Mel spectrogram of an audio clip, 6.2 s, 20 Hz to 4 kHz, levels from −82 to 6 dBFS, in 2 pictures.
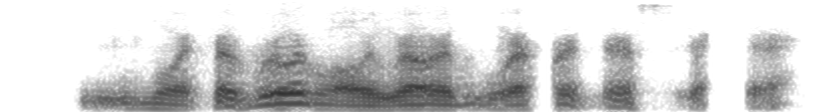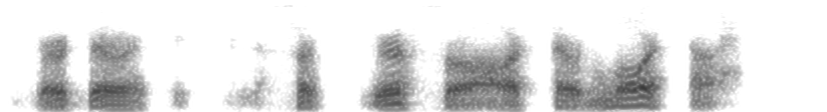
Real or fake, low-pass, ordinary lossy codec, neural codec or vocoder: fake; 3.6 kHz; Opus, 32 kbps; codec, 16 kHz, 0.5 kbps, FreqCodec, larger model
